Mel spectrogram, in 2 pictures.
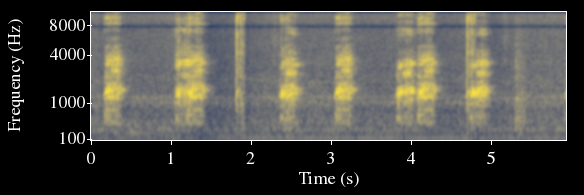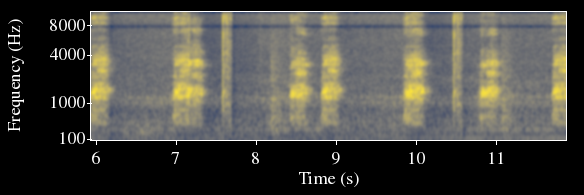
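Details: Rough, grating croaks from a toucan, repeated in irregular bursts about every second, with a low constant hum and a few sharp clicks behind.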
